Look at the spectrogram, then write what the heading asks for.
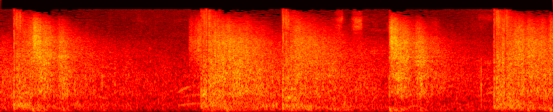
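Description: Aerial firework shells bursting overhead: about five sharp booms in quick succession, each trailing off in a rolling rumble and echo.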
